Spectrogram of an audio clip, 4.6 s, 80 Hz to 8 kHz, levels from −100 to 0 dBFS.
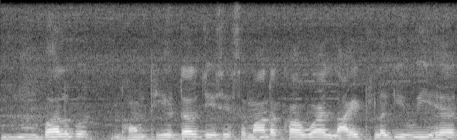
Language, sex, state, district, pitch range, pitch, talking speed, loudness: Hindi, male, Jharkhand, Deoghar, 130-135 Hz, 135 Hz, 170 wpm, -15 LUFS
